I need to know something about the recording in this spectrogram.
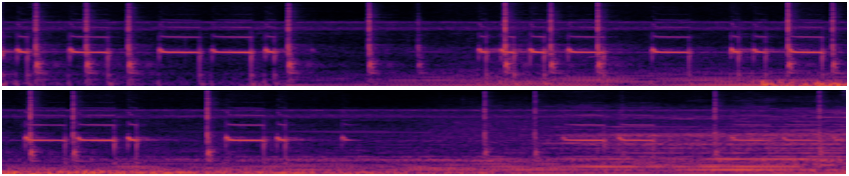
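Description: Morse code from a wireless telegraph set: a run of short and long high beeps with key clicks. Background music comes in low about a second in and grows louder underneath.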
